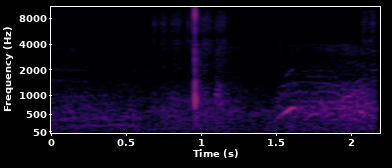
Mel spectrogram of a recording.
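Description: A bat cracks sharply against a baseball.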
